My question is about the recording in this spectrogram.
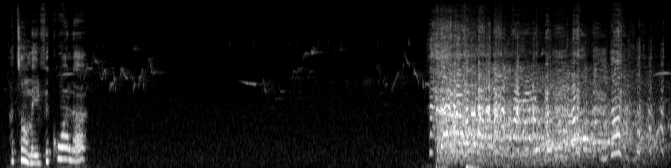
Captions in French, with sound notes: Attends, mais il fait quoi là ? [Chant des oiseaux] [Rires bruyants]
